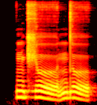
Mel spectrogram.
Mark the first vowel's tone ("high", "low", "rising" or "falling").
falling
